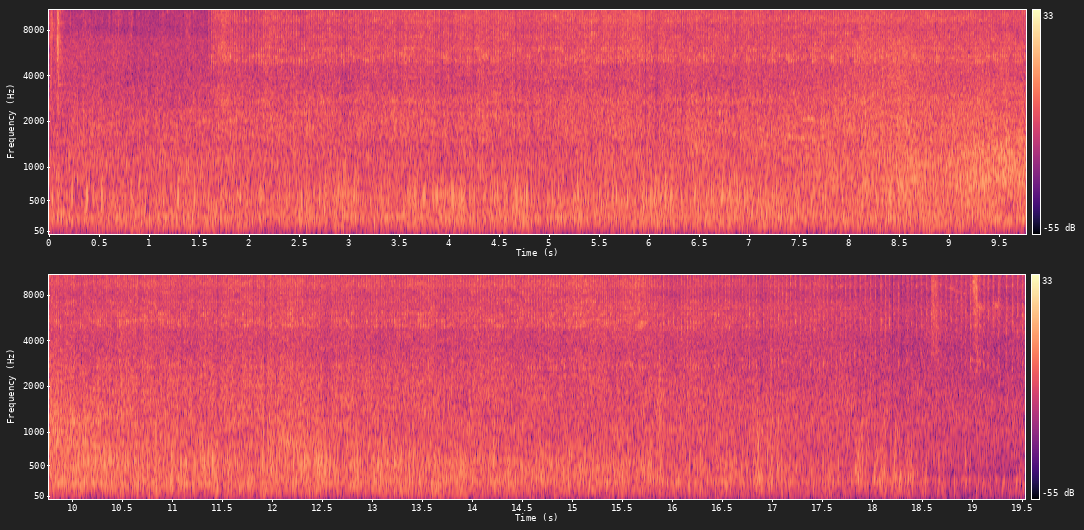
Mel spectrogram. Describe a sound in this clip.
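Wind rushes steadily past a moving bicycle.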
